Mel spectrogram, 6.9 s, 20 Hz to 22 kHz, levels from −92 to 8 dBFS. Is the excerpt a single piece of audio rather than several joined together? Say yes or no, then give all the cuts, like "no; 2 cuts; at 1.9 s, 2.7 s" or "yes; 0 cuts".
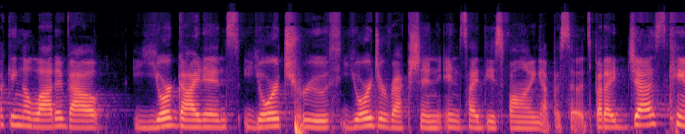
yes; 0 cuts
